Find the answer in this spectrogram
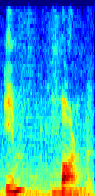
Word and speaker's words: embark: It is divided into two syllables, embark. And in case of the word embark, we give the stress to the second syllable, like em goes unstressed and bark goes stressed.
